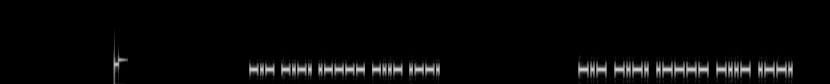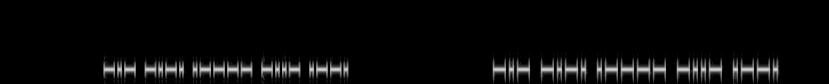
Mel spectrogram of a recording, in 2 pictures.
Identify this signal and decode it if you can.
Morse code, heard as a keyed tone, about 36 wpm, 700 Hz. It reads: KC1XP KC1XP KC1XP KC1XP
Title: Speed Racing - USA 2x2 Call Signs 30wpm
